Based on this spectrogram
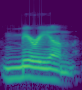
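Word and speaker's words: Miriam (Μαριάμ): Now, in Greek, the other usages of the name Mary are like Maria. It literally sounds that way in Greek, Maria. But this one, and the one later in the text, is literally pronounced Miriam.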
